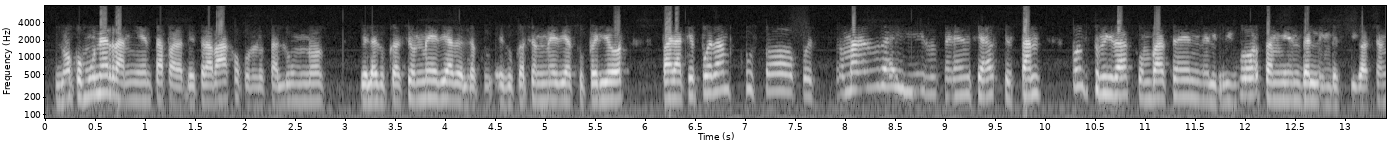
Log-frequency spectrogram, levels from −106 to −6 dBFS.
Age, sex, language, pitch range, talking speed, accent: 40-59, female, Spanish, 175-215 Hz, 190 wpm, Mexican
